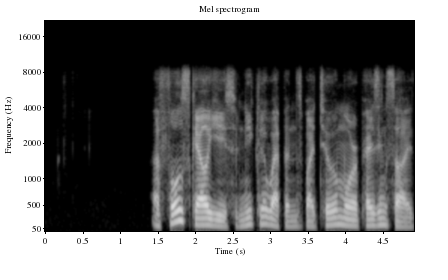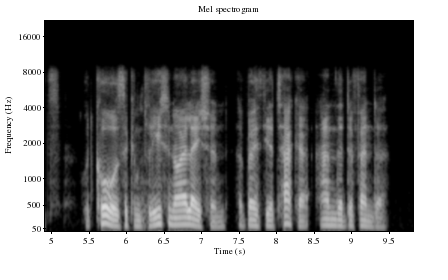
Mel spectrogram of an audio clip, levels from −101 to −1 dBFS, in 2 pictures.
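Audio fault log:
Nothing to log here: the speech comes over a normal Opus call path at about 32 kbps, with its top end stopping around 8 kHz as that setting would give, and there are no faults.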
